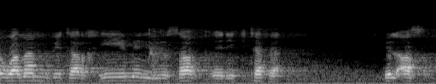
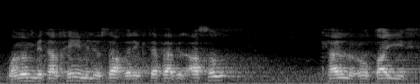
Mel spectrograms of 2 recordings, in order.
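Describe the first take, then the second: First: Slow, measured chant of the Alfiyya verse; verse recitation. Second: Said in the usual way. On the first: Shown as a demonstration. Teacher reciting the grammar verse to his students, slow chant. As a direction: draw each word out as a recited line. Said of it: "ثم قال".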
